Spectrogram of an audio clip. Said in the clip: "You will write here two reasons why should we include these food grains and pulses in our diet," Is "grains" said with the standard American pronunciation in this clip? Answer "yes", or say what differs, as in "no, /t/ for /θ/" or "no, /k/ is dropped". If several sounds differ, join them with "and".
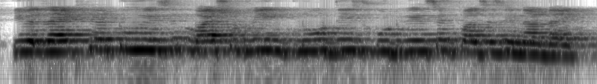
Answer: no, /ɹ/ is dropped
